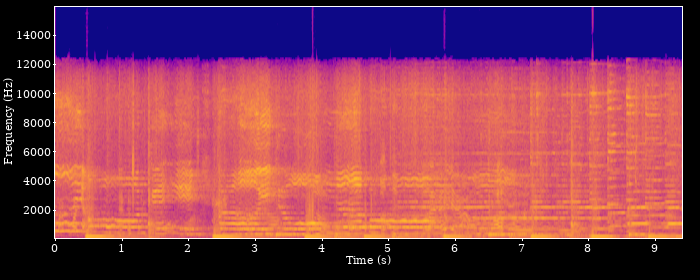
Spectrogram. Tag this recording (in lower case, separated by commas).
music, speech, traditional music, rhythm and blues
